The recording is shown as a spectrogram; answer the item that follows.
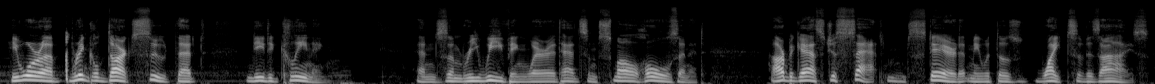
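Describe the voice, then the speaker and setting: An actor playing a wry, hardboiled private detective in a noir radio drama, casual, clipped and wisecracking. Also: male voice, a little high, animated, a little slow, dry recording, clean studio sound. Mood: wry narration.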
